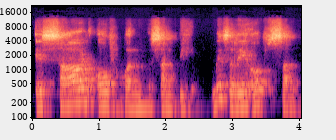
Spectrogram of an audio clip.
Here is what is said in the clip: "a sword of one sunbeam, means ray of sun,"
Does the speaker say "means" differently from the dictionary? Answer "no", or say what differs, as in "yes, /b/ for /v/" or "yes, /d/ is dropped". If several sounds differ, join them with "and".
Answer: yes, /n/ is dropped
